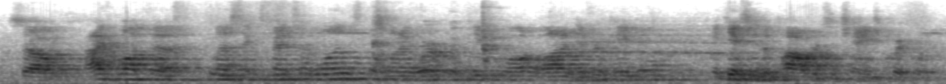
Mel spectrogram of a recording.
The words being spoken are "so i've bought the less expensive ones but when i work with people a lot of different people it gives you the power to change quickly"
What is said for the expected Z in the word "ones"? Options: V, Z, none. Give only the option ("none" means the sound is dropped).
Z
